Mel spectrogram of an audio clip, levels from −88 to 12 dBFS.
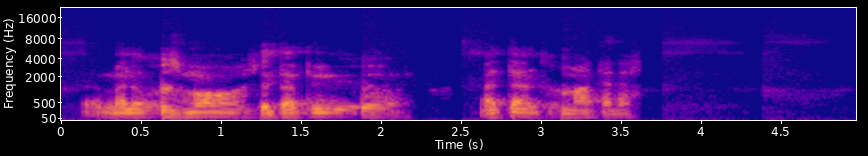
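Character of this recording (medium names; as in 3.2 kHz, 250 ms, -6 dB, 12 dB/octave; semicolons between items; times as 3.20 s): phasing stages 6, 0.81 Hz, lowest notch 330–1100 Hz; a quantiser's noise floor 12-bit, dither none; tremolo saw down 1.6 Hz, depth 95%; a shimmering, thickened sound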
